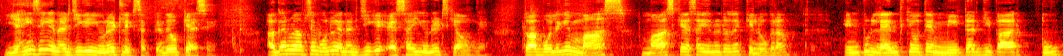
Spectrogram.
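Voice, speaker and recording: Male physics teacher, mellow and slightly high-pitched, patient step-by-step classroom explainer who keeps questioning his students. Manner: calls students "beta" and "bachche" fondly; mixes English terms into his speech. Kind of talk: classroom lecture at a board.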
